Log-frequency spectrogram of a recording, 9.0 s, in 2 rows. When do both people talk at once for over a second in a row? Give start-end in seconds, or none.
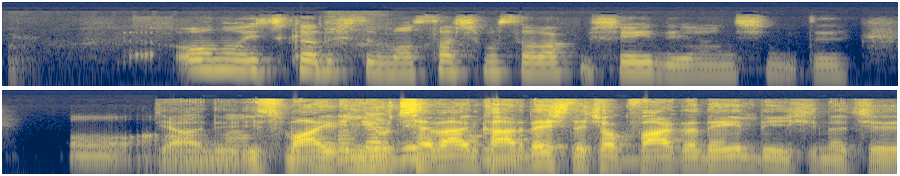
5.2-7.5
